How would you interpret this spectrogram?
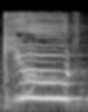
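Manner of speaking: very high loud squeal; squealing cute. Real, not acted. Pastor describes swaddled baby, very high squeal.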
